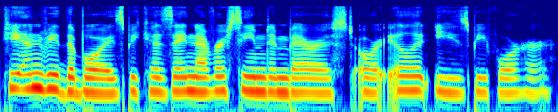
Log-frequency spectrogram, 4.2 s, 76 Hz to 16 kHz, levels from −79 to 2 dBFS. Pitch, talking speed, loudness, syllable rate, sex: 200 Hz, 215 wpm, -17 LUFS, 6.3 syllables/s, female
